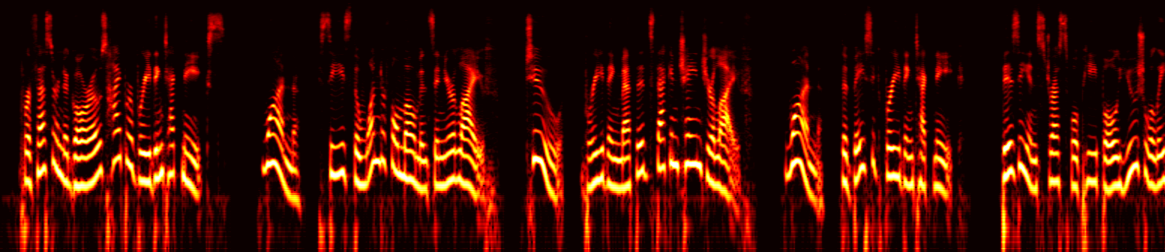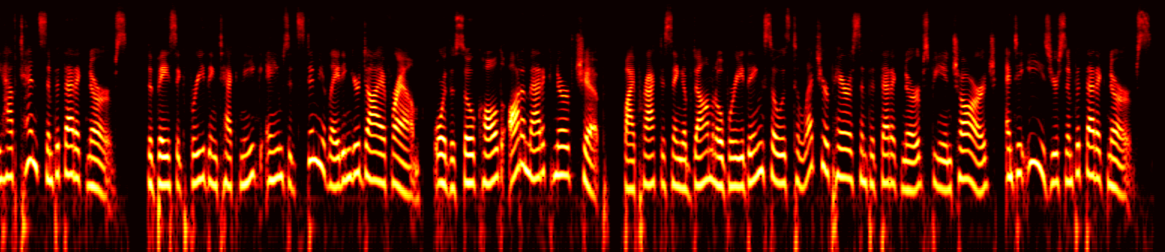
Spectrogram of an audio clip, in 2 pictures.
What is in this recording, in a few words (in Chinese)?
外籍英女 呼吸法讲解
